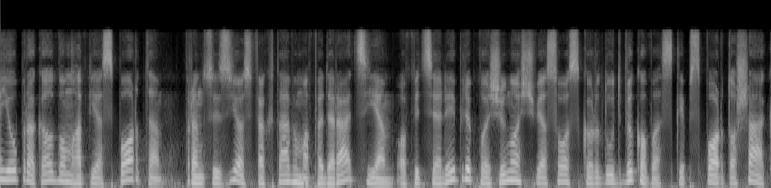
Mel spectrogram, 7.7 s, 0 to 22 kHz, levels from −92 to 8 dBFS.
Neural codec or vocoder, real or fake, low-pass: codec, 24 kHz, 0.9 kbps, DualCodec; fake; 10.8 kHz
